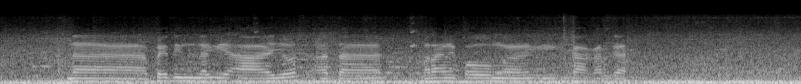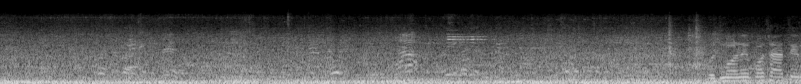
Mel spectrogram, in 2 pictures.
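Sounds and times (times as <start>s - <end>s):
street traffic: 0.0s - 16.0s
truck engines running: 0.0s - 16.0s
voices in background: 0.2s - 16.0s.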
